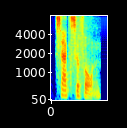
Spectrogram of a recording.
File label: "saxophone", Indian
